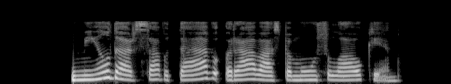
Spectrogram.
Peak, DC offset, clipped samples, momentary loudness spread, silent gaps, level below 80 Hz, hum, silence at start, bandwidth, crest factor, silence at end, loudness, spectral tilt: 0 dBFS; under 0.1%; under 0.1%; 10 LU; 1.74-1.79 s; -58 dBFS; none; 0.7 s; 8 kHz; 16 dB; 0.55 s; -17 LUFS; -5.5 dB/octave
